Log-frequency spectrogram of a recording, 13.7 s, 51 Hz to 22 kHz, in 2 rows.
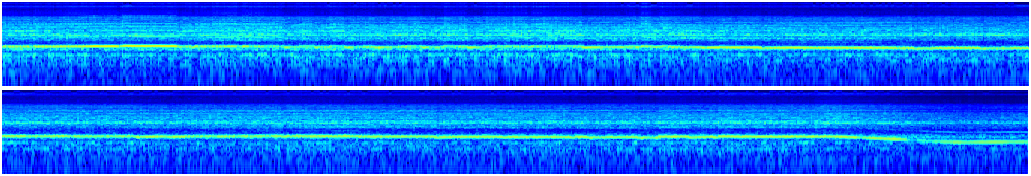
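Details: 1.4 TSI engine at idle: loud steady high turbo whistle around 800 Hz over a hissy idle, dropping slightly near the end; badly worn turbocharger, described as no longer drivable.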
